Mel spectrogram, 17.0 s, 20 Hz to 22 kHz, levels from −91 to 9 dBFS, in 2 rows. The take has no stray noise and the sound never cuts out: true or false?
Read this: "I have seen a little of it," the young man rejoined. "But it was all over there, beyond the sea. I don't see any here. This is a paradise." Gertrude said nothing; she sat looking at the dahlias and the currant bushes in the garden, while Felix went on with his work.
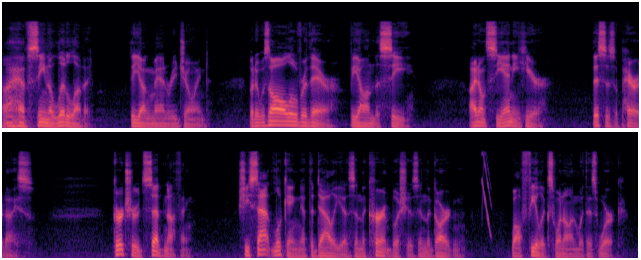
false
